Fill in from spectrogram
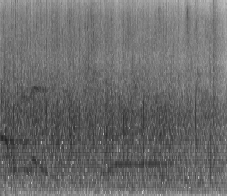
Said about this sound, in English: Give them a bit of a round of applause as they go off.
